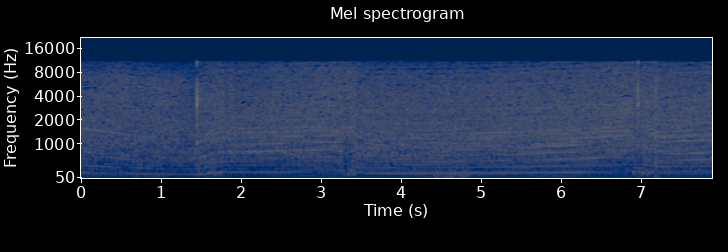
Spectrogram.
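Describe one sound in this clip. A racing car engine roars at high revs, its pitch rising and dropping sharply with each gear shift.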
